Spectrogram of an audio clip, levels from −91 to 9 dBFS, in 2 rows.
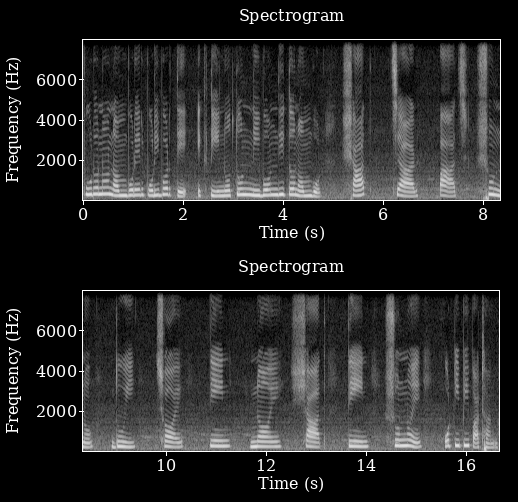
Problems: none marked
